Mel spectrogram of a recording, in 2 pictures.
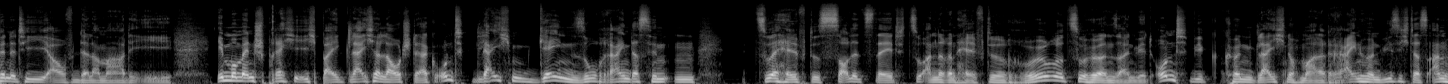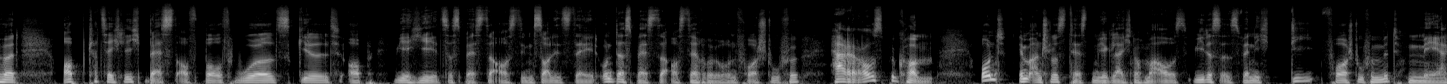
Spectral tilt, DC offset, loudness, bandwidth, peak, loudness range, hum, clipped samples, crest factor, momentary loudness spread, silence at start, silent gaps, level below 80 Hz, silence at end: -5.5 dB/octave; under 0.1%; -24 LUFS; 18 kHz; -2 dBFS; 6 LU; none; under 0.1%; 20 dB; 10 LU; 0 s; none; -42 dBFS; 0 s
